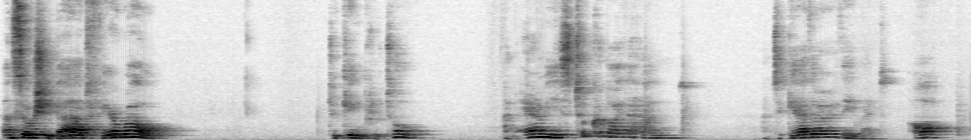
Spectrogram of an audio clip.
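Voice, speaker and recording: Female children's storyteller, deliberate and dramatic with long pauses, heard from a distance in a very reverberant room. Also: fairly high pitch, lively intonation, mellow. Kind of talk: oral myth storytelling for children. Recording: very echoey room, distant microphone.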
